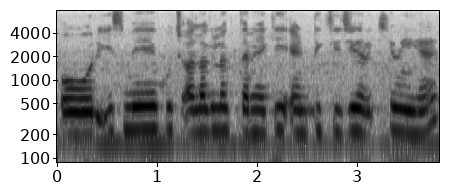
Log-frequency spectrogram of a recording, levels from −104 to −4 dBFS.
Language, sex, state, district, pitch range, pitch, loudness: Hindi, female, Haryana, Jhajjar, 200-225 Hz, 210 Hz, -14 LUFS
